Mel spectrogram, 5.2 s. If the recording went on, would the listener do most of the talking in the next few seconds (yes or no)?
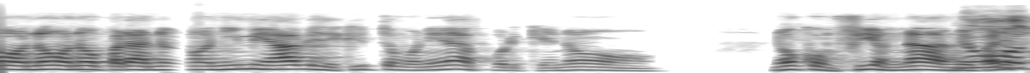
yes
